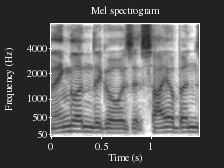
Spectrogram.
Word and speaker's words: Siobhan: many of the books she gets called Shiv, to give you an idea of that might be the pronunciation.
